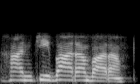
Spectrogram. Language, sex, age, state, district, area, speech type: Punjabi, female, 45-60, Punjab, Fazilka, rural, conversation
